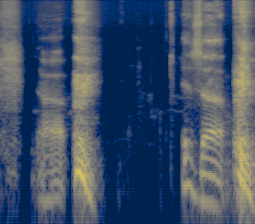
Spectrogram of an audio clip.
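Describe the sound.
Someone clears their throat in two voiced bouts separated by a pause, each made of a few rough, throaty bursts at moderate loudness.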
